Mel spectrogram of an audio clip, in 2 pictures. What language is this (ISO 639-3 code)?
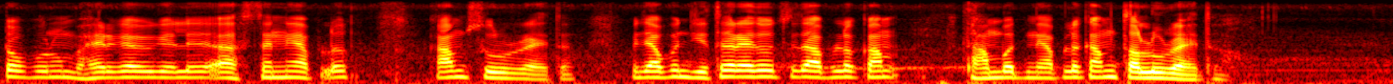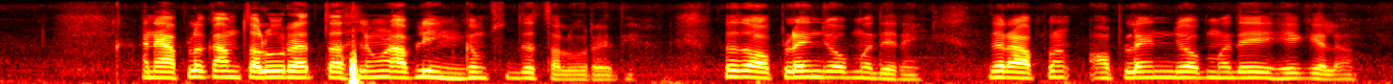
mar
